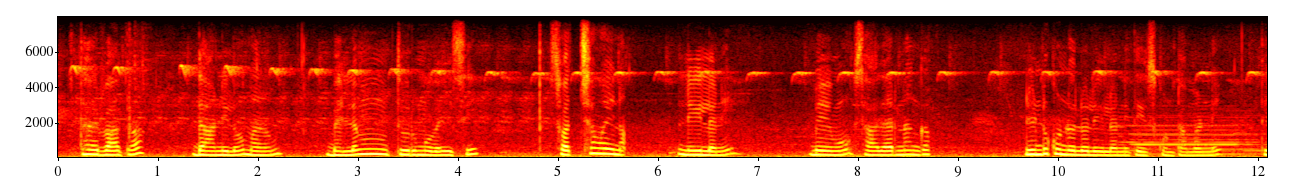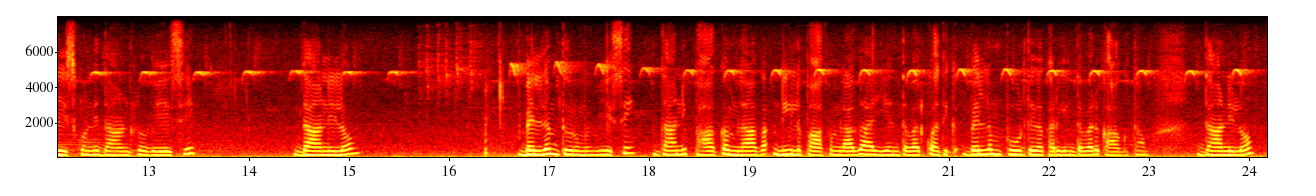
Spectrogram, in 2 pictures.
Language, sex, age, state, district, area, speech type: Telugu, female, 18-30, Telangana, Hyderabad, urban, spontaneous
